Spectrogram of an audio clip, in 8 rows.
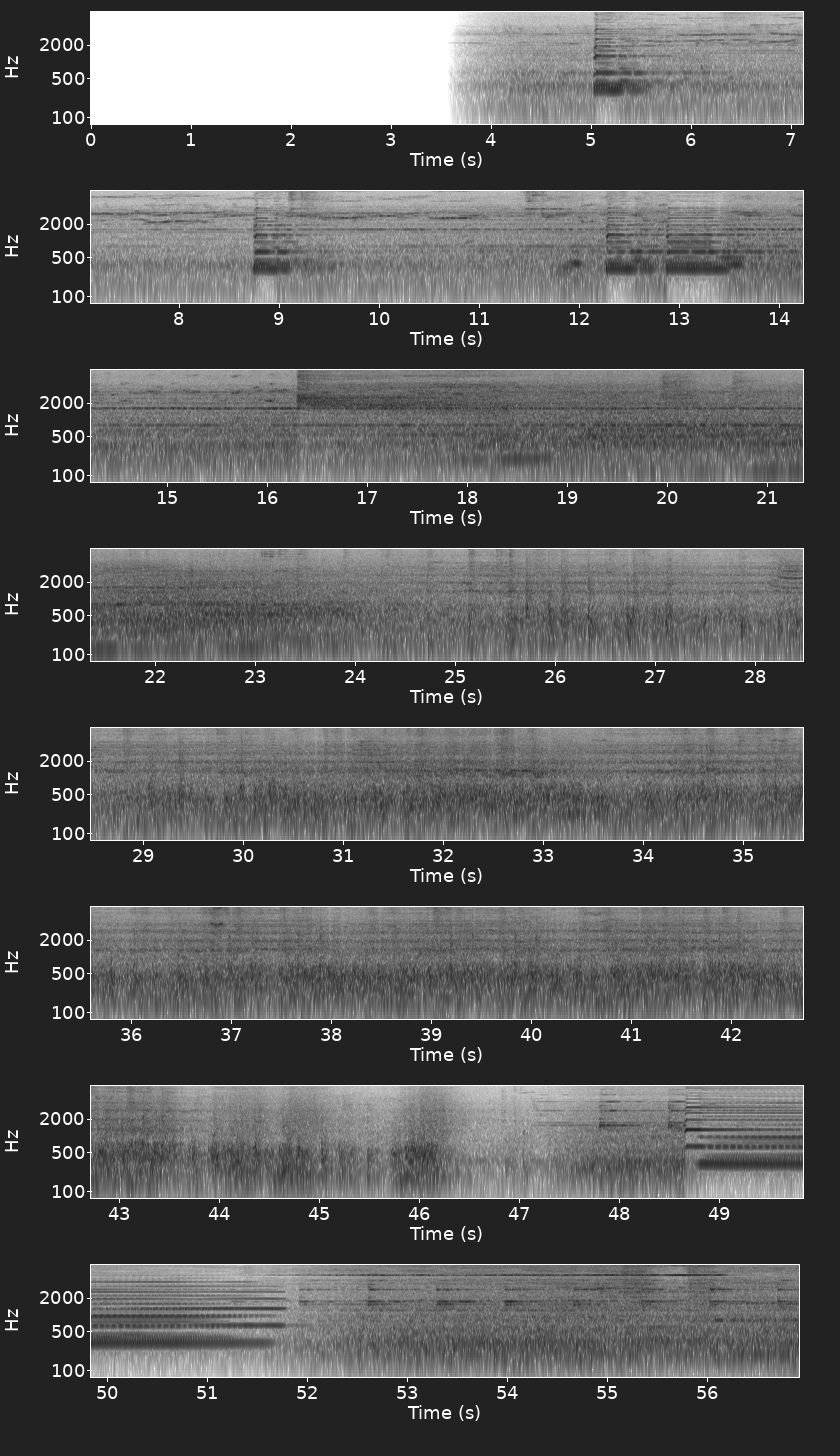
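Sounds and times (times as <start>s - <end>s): multi-tone train horn: 5.0s - 5.8s, 8.7s - 9.6s, 11.0s - 14.6s, 16.2s - 23.3s, 48.6s - 52.0s
train wheels clattering on rails: 23.0s - 48.8s.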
